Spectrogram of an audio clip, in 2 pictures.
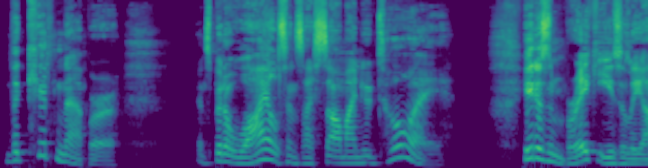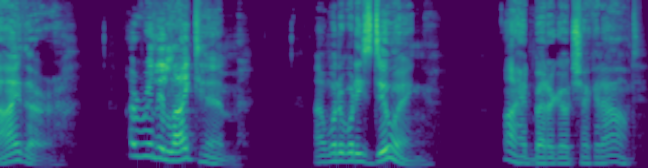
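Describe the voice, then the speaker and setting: A man's voice: mid-range voice, big pitch swings, unhurried, long pauses. A man playing a sadistic prison warden in a fantasy audio drama, musing aloud and savoring his words. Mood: eager, menacing.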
